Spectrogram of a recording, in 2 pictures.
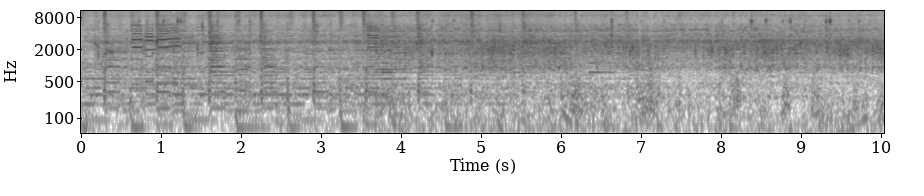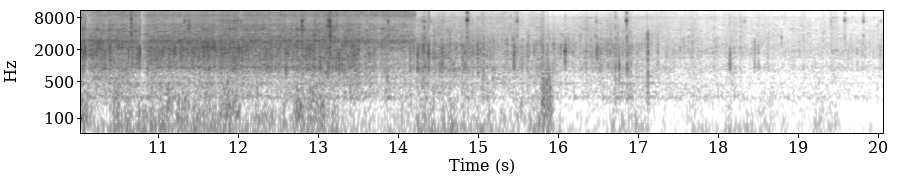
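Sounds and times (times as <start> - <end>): background music: 0.0 - 7.2
bike tyres rolling over dirt: 0.0 - 20.0
wind buffeting microphone: 0.0 - 20.0.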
